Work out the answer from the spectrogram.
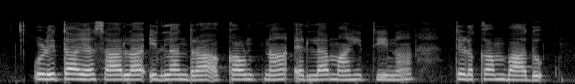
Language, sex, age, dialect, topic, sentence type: Kannada, female, 25-30, Central, banking, statement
